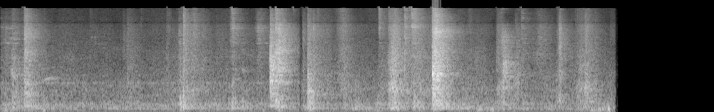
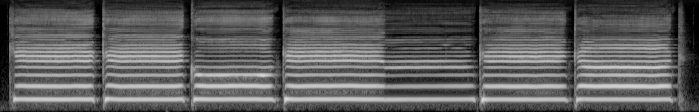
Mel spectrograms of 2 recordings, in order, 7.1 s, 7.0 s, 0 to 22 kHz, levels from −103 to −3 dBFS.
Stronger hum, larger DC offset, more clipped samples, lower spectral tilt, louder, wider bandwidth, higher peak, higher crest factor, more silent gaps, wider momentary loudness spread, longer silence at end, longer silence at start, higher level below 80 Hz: neither; first, 0.2% vs under 0.1%; neither; first, -1.5 dB/octave vs 2 dB/octave; first, -18 LUFS vs -22 LUFS; about the same, 17 kHz vs 18 kHz; first, 0 dBFS vs -10 dBFS; first, 22 dB vs 12 dB; neither; first, 24 LU vs 8 LU; first, 1 s vs 0.2 s; about the same, 0 s vs 0.1 s; first, -48 dBFS vs under -90 dBFS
